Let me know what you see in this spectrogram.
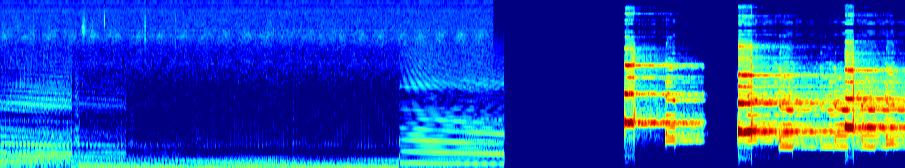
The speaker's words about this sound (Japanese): その時今の彼女から電話がかかってきた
